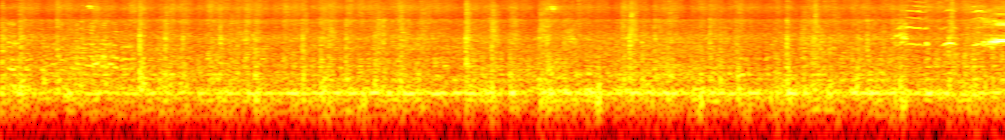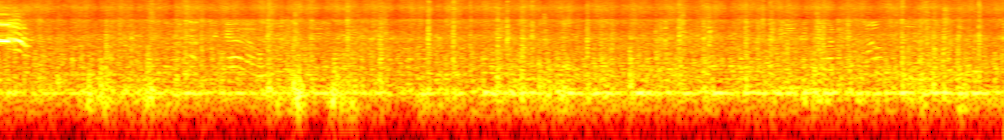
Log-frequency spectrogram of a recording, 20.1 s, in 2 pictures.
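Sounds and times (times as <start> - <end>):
carriage wheels rumbling on rails: 0.0 - 20.0
high wheel squeal: 8.9 - 10.5.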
